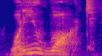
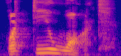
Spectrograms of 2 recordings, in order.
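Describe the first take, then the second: First: Tight words through clenched teeth; gritted teeth. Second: Words forced through gritted teeth. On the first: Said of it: "she asked through gritted teeth". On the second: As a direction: speak through clenched teeth. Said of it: "through her gritted teeth". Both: Acted.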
